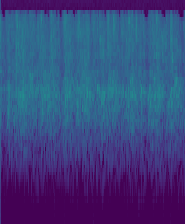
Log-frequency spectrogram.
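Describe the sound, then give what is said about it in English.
A church audience applauds a woman who has come forward to be baptized and join the church, a dense, even wash of many hands clapping at full strength for the whole stretch, with no voices standing out. “And I'd give her a hand.”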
